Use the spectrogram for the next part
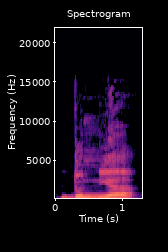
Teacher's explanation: We read them with noon, normal noon, without extra ghunna.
